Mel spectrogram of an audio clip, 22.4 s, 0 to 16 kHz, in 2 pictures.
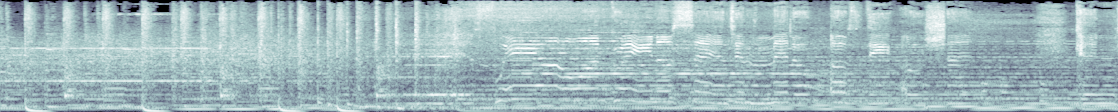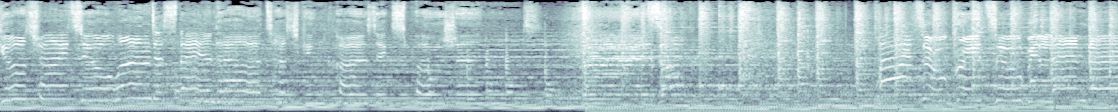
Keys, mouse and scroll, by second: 7.4 Delete, 8.7 click, 9.6 ctrl+c, 9.9 click, 10.2 ctrl+v, 10.7 ctrl+t, 11.2 ctrl+0, 11.7 click, 12.4 0, 13.0 click, 16.2 Return, 16.4 Up, 17.4 click.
